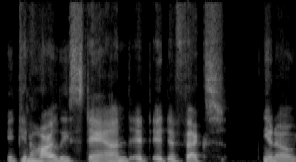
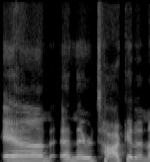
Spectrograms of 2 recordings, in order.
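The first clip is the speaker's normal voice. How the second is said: normal talking voice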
